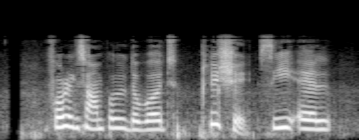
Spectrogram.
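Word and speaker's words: cliché: enunciate some more words having the CH digraphs that sound as sh or show for example the word cliche c-l-i-c-h-e pronounced as cliche which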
